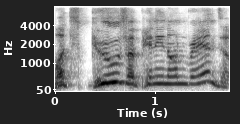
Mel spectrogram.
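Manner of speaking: rough, gruff voice, very loud and very high. Demonstrating a voice by reading a viewer's comment aloud, gruff voice. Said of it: "But if I take out the gruff".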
